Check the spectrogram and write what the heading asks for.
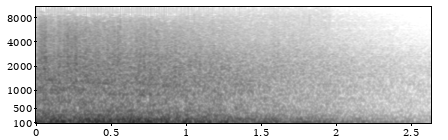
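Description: A heavy, rumbling explosion as a B-29 bomber breaks apart in the air after being attacked by a specially built Raiden fighter armed with a 30 mm cannon, a broad roar that starts loud and slowly dies away over a couple of seconds, with no voices.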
